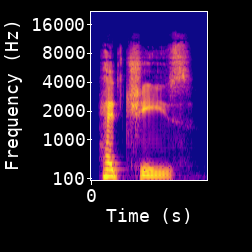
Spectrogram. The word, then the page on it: headcheese: British English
